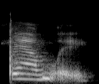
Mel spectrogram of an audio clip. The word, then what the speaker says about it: family: with only two syllables so all of these words are pronounced aspirin average Barbara business camera different evening every family favorite federal general dressed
